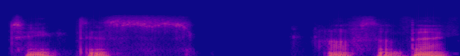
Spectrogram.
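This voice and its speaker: Slow, deep, gravelly-voiced man. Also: flat delivery, dry recording. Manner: rambling and easygoing, with frequent chuckles. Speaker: streamer. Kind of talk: casual chat while streaming.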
